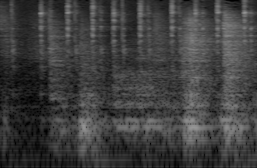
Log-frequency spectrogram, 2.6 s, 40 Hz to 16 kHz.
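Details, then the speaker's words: 1963 Corvette with Rochester mechanical fuel injection: a newly installed anti-siphon fuel shut-off solenoid valve, temporarily wired to a battery, gives sharp dry clicks each time its housing is grounded; the valve is working properly. "hopefully you guys can hear that click so we ground it and then you take your drill with the fuel pump drive rod you fill the fuel meter up with fuel and then you apply vacuum to the main control diaphragm building"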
